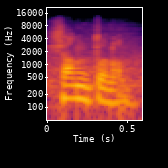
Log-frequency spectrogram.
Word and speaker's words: সান্ত্বনা: না করা হয় না যেমন সান্ত্বনা এখানে সান্ত্বনাতে দন্তান ত এর সাথে একটা ব যুক্ত আছে কিন্তু যখন উচ্চারণ যখন লেখা হলো তখন ব এর কোন অস্তিত্ব নেই আমরা দেখে দেখেছি যে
